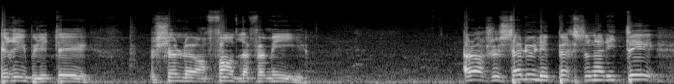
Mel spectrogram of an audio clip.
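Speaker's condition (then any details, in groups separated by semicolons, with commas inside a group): No condition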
